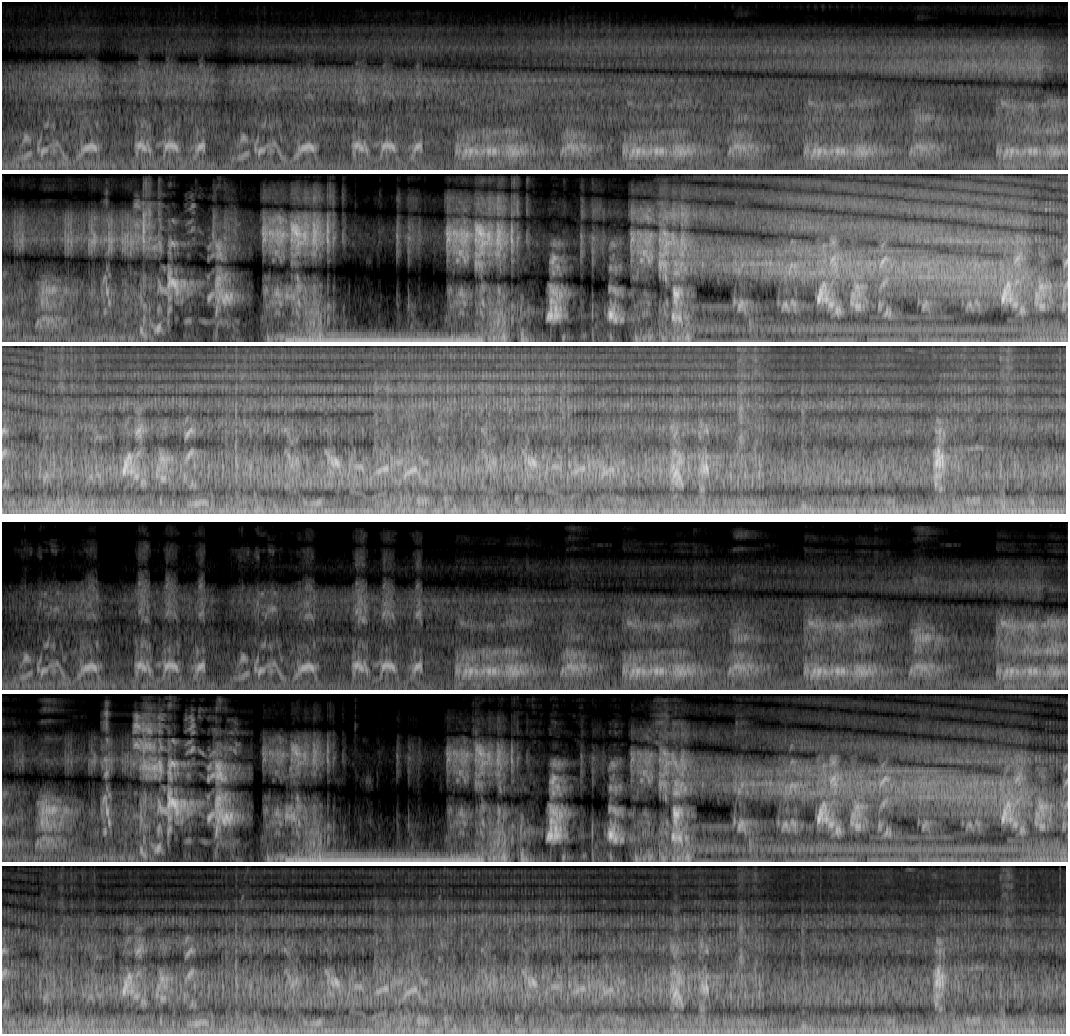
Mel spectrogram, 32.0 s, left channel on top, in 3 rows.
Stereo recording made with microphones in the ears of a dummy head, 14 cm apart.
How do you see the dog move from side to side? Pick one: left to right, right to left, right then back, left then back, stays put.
right to left.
